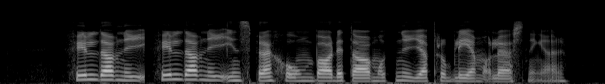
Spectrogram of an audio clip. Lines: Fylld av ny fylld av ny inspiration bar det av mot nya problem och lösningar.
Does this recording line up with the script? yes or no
yes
